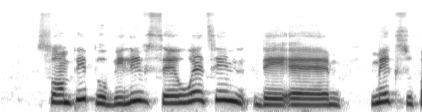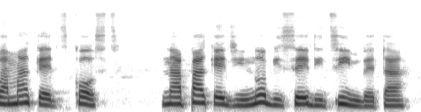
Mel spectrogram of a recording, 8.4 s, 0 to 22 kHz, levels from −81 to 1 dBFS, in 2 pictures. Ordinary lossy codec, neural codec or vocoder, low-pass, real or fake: none; codec, 44.1 kHz, 7.8 kbps, DAC; 14.4 kHz; fake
